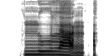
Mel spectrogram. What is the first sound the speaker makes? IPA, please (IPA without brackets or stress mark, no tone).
n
